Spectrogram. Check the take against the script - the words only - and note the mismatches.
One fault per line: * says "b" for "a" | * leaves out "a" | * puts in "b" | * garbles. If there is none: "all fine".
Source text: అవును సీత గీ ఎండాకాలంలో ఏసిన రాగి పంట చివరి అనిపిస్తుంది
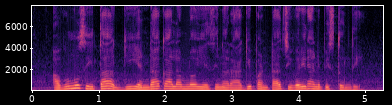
all fine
